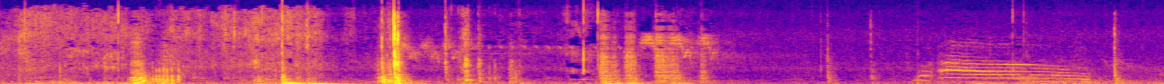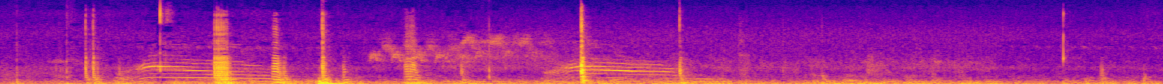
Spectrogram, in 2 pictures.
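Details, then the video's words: A chatty rescue cat named Willy Winston on a visit to the docks meows three times, each call a clear, bending, slightly falling cry about three seconds apart. Sharp knocks and clatter come before, and a low steady hum sits underneath. "Chatty Cat visits the docks"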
